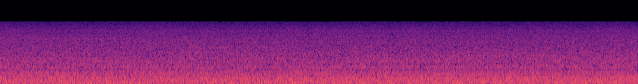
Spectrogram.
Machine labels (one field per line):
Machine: pump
